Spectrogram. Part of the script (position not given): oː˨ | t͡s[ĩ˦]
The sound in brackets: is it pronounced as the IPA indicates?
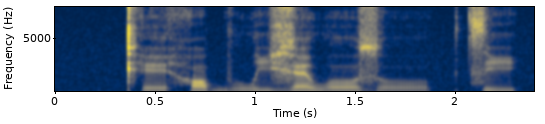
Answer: no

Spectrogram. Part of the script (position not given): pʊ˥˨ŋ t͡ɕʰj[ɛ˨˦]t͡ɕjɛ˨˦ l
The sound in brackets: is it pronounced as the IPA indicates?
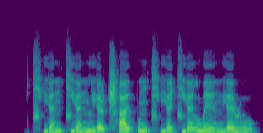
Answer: yes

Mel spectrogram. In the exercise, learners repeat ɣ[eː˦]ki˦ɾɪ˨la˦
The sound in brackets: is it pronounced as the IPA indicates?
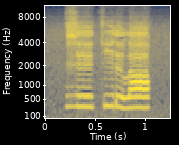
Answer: yes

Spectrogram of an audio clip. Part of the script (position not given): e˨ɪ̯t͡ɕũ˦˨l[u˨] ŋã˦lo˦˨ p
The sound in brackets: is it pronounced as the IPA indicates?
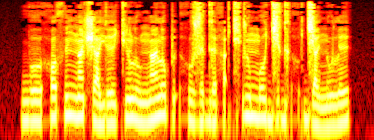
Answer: yes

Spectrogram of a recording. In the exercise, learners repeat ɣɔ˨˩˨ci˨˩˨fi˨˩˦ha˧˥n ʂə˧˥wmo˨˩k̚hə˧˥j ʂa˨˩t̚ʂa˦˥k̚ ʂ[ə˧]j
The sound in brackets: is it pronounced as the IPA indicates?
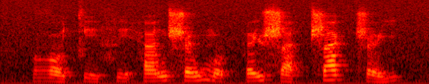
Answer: no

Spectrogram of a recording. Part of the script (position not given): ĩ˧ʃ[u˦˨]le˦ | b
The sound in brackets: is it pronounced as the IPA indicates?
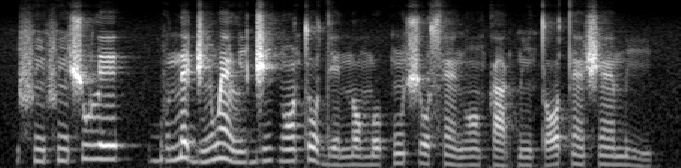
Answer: no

